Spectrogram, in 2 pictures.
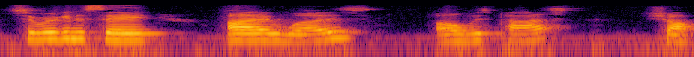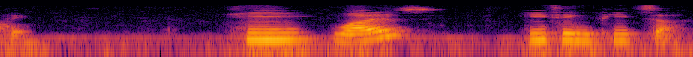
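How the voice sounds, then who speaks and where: A woman talks to camera as an English teacher, speaking at an unhurried, deliberate pace. She patiently explains each grammar rule and models example sentences for her viewers. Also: mid-range voice, steady tone, a little mellow, a little hiss or hum. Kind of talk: online grammar lesson.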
